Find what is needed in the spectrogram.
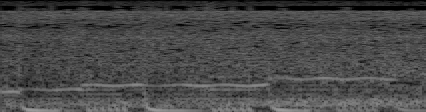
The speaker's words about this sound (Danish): Så fik vi lige spray den myg væk.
